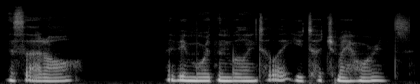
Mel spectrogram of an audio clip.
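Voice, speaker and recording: A woman playing a gentle, composed horned cupid roommate in an intimate roleplay audio, soft-spoken, measured and formally worded, tenderly teasing and reassuring. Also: lowish voice, fairly even intonation, heavily acted. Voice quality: soft, breathy, husky.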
